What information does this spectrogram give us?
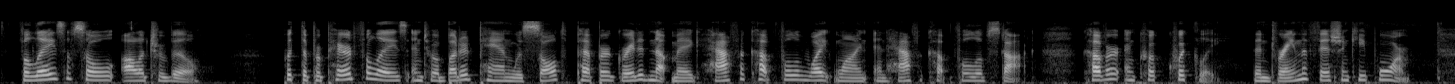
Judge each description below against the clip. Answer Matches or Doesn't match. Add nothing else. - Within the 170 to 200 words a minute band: Matches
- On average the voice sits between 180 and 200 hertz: Matches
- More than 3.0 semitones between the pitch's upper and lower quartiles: Matches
